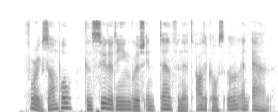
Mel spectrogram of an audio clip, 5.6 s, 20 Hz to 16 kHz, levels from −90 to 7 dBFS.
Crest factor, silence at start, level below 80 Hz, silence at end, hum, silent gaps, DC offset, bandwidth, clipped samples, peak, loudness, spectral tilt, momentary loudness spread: 18 dB; 0.4 s; -62 dBFS; 0.15 s; none; none; under 0.1%; 8.4 kHz; under 0.1%; -26 dBFS; -43 LUFS; -4 dB/octave; 11 LU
